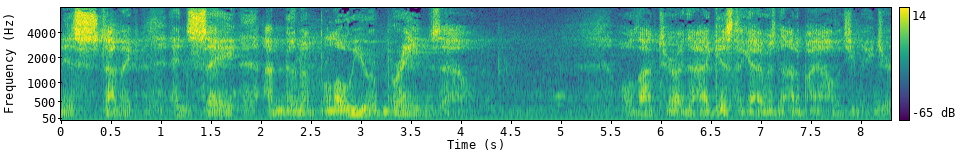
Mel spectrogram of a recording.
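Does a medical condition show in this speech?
Yes: laryngeal cancer; deep raspy 'Batman voice', much weaker than before, prosthesis speech planned after laryngectomy.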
